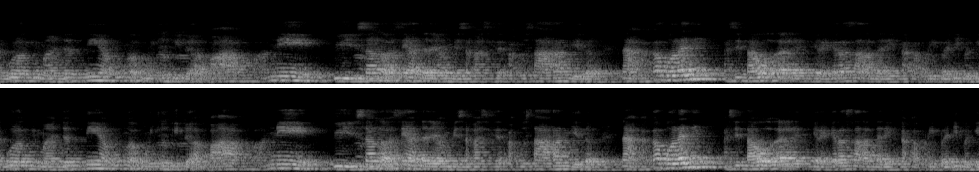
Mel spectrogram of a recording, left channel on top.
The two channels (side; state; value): both; normal; correlation 0.20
